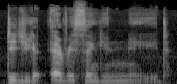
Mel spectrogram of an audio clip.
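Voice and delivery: low, very soft question; hushed, deep male character; lightly voiced leading man. A narrator's reading. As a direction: murmur it low, with quiet control. Voices Gray in the story.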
